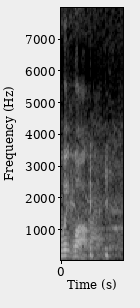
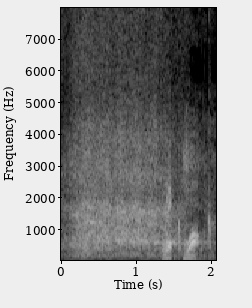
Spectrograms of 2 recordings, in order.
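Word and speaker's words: Rik Rok: Rick Rock's So Shaggy's talking to Rick Rock? Rick Walk.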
